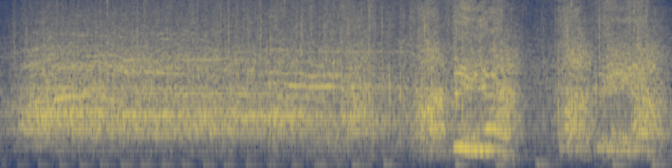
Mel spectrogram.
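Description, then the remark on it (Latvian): Tens of thousands of people in team shirts, holding flags and flowers, cheer at the Freedom Monument in Riga, Latvia, welcoming home the Latvian ice hockey team after its world championship bronze medals: a continuous roar with dense applause and scattered whoops swelling in waves, loud and sustained, no clear speech. “Ar skaļām ovācijām tērpušies komandas kreklos, karogiem un ziediem rokās Rīgā pie brīvības pieminekļa desmitiem tūkstoši cilvēku sagaidīja Latvijas hokeja izlase, kas aizvadītajā pasaules čempionātā izcīnīja bronzas medaļas.”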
